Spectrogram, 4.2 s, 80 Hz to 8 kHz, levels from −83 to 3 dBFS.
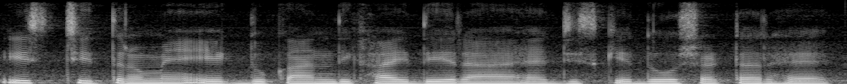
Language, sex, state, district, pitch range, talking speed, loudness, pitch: Hindi, female, Gujarat, Valsad, 170-180 Hz, 185 wpm, -13 LUFS, 170 Hz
